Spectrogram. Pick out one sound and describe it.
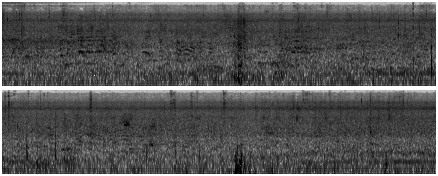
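Footsteps walk on pavement outdoors.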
